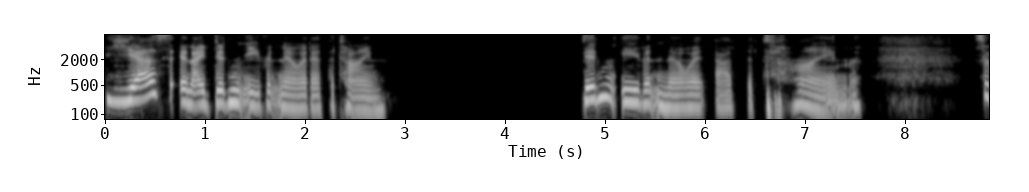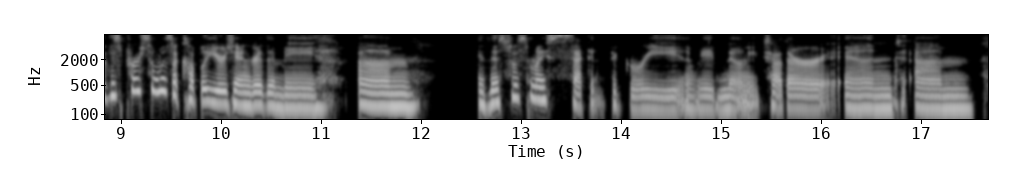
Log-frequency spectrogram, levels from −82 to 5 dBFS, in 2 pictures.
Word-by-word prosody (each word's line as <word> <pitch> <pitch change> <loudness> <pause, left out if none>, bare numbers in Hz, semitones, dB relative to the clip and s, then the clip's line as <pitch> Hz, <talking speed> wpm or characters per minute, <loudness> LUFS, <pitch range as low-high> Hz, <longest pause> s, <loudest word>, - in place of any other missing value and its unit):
Yes, 225 +7 +6
and 195 -3 +5
I 170 +2 +5
didn't 185 +3 +2
even 170 +1 -3
know 145 -2 0
it 145 - -3
at 140 0 -4
the - - -8
time. 125 0 -4 2.0
Didn't 230 +2 +4
even 185 -4 +1
know 145 0 -1
it 145 0 -3
at 70 0 -4
the - - -6
time. 160 -1 -4 1.1
So 275 - +1
this 275 +1 0
person 360 -1 +1
was 360 -4 +3
a - - +5
couple 210 -5 0
years 185 -3 +3
younger 170 -1 +4
than 160 -2 -1
me, 140 -1 -1 0.4
um, 160 -2 +3 0.6
and 175 -2 -2
this 190 +8 0
was 255 0 -1
my 225 -2 +3
2nd 175 -5 -1
degree, 130 -5 -4
and - - -5
we 135 - -4
had 130 0 -5
known 135 +1 -2
each - - -8
other, 135 -1 +2 0.2
and, 140 -1 -1 0.2
um 135 -1 -1
160 Hz, 145 wpm, -23 LUFS, 140-195 Hz, 2.0 s, Yes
